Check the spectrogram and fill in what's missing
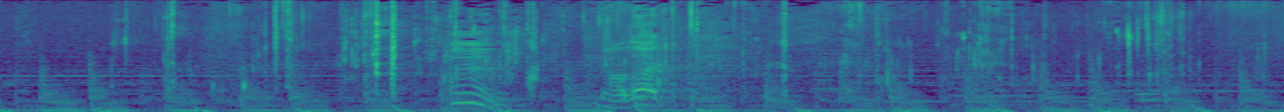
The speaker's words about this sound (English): Some lovely crunchy tortillas. Delicious. Yes, now it's time to hear the sound of them.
